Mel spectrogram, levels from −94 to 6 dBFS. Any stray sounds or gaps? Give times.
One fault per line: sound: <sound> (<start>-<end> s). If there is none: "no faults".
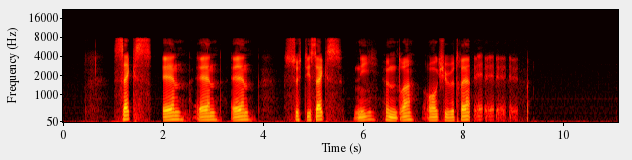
sound: laugh (8.2-9.1 s)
